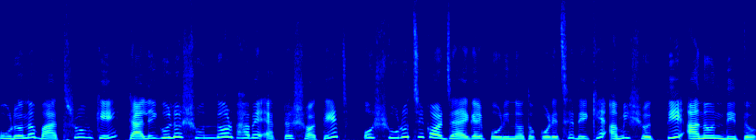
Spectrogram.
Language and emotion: Bengali, happy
